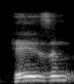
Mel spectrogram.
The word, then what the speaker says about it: hasten: T is silent. We don't pronounce the T there. So the word is just pronounced hasten.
